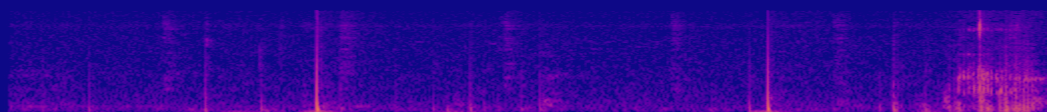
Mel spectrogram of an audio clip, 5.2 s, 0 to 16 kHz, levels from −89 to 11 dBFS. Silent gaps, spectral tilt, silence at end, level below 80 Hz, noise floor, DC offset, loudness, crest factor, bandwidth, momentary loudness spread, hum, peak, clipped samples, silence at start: none; -4.5 dB/octave; 0 s; -54 dBFS; -65 dBFS; under 0.1%; -44 LUFS; 34 dB; 11.5 kHz; 22 LU; none; -14 dBFS; under 0.1%; 0.05 s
